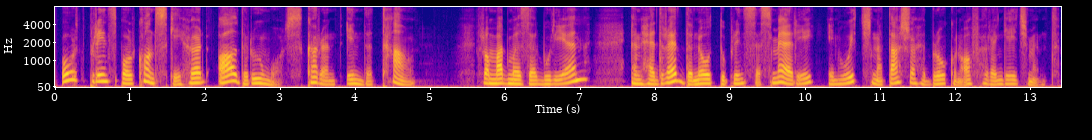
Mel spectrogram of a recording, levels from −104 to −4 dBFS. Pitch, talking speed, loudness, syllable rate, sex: 170 Hz, 135 wpm, -19 LUFS, 4.3 syllables/s, female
